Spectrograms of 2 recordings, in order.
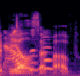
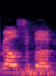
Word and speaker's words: Beelzebub: is Bella see bubble-bath wait how do I pronounce that yes I say Beelzebub Beelzebub or belzebub yeah it feels above hi I heard of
